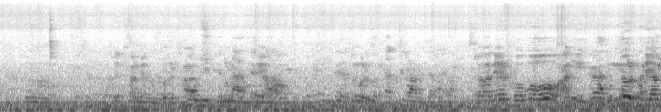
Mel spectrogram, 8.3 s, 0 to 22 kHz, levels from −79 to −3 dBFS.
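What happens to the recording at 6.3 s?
Nothing goes wrong at 6.3 s; the sound carries on intact through that moment, with no dropout, click, distortion or other fault to be heard.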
